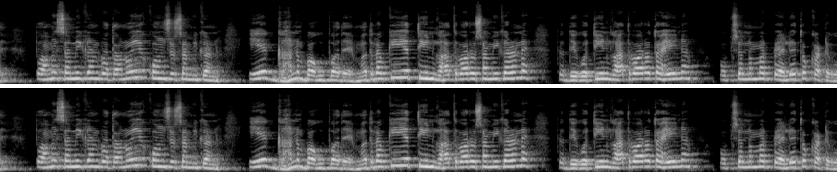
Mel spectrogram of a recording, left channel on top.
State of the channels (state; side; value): identical; both; correlation 1.00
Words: तो हमें समीकरण बताना है ये कौन सा समीकरण, एक घन बहुपद है, मतलब कि ये 3 घात वाला समीकरण है। तो देखो 3 घात वाला तो है ही ना, ऑप्शन नंबर पहले तो कट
